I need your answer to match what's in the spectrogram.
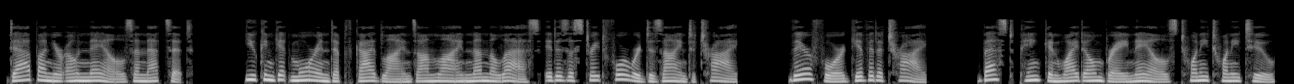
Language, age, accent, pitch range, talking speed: English, 40-59, American, 130-185 Hz, 160 wpm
